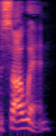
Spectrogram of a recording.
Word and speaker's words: Samhain: it um halloween and sawin to say that modern halloween's connections to sawin uh and oh they they add the pronunciation here that's good and parentheses that's sawin by the way thank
